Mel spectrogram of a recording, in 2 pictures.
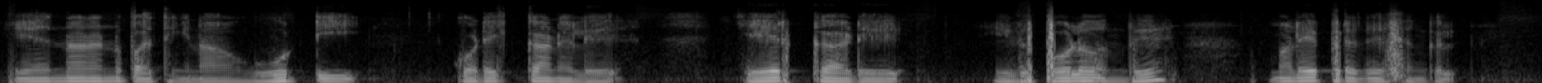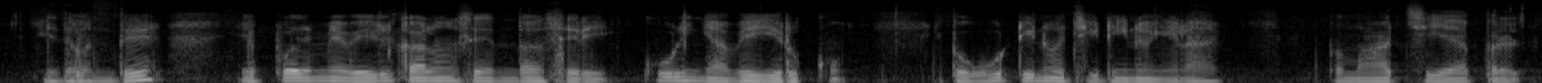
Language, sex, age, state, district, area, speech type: Tamil, male, 18-30, Tamil Nadu, Mayiladuthurai, rural, spontaneous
